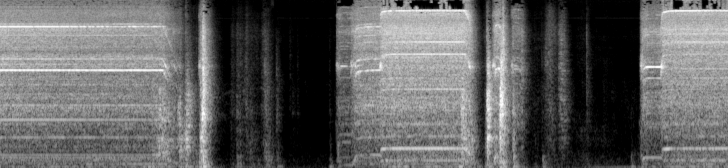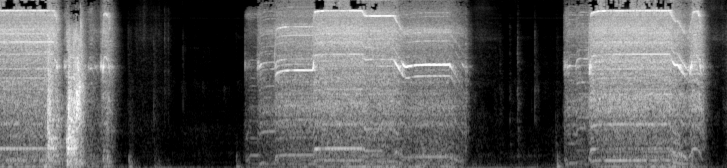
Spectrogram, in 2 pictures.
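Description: Cordless drill boring screw holes through thin galvanized steel sheet, in five runs of a few seconds each with short pauses between. The motor whine shifts in pitch within a run, and several runs end in a brief clatter as the bit breaks through the metal.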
